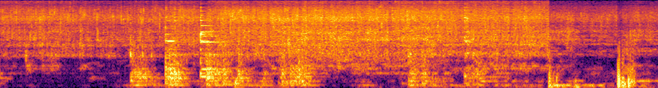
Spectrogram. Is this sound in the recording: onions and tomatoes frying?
yes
